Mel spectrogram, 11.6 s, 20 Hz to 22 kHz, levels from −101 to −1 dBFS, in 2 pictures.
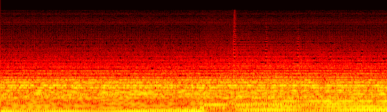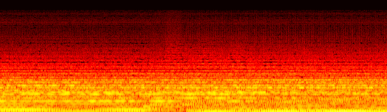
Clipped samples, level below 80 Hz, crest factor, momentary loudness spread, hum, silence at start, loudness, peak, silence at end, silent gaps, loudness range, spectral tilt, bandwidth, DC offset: under 0.1%; -30 dBFS; 12 dB; 2 LU; none; 0 s; -27 LUFS; -14 dBFS; 0 s; none; 2 LU; -8.5 dB/octave; 6.8 kHz; under 0.1%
